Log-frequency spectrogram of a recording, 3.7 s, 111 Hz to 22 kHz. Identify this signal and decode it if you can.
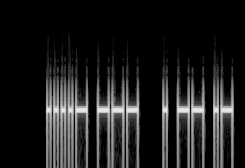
Morse code, heard as a keyed tone, about 22 wpm, 700 Hz. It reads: 4O EMA
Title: Winter Field Day Exchanges 22wpm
